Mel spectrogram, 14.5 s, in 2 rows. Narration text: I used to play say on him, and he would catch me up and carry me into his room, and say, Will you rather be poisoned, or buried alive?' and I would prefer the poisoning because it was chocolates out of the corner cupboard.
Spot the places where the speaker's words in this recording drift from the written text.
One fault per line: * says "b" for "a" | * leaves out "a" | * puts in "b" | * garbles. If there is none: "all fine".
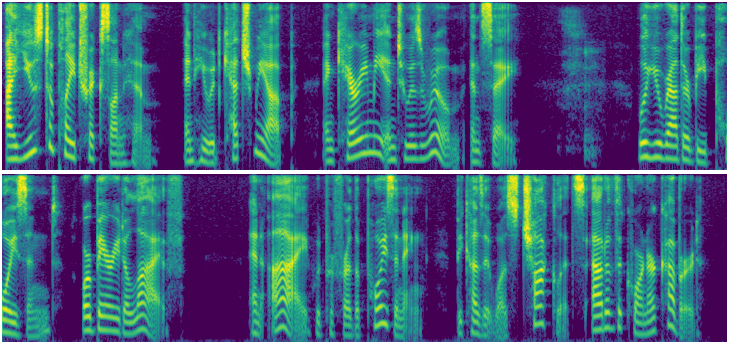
* says "tricks" for "say"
